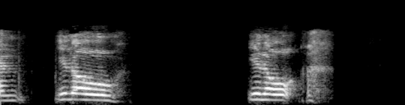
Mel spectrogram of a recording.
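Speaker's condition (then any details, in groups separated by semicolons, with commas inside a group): Cerebral palsy; uses wheelchair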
